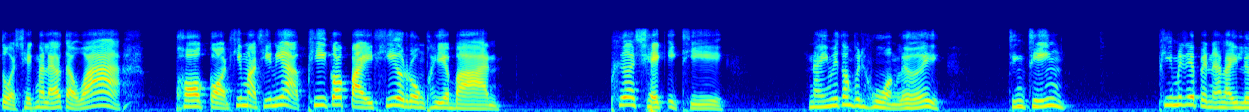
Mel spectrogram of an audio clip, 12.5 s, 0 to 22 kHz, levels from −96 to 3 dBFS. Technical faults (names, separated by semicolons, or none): none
